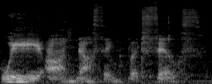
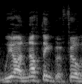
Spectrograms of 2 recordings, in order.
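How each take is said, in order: First: It is said in a cold, stern manner. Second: It is said in a flamboyant, campy manner. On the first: "if you go all Gendo Ikari on it" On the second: "if you go all full like drag on it"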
